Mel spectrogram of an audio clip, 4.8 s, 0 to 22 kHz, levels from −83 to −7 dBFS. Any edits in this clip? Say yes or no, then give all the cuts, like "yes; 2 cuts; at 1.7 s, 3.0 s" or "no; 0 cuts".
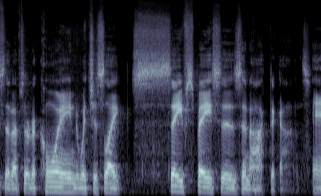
no; 0 cuts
